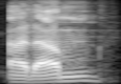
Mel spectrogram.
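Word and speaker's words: ארם: de Siria que repito en hebreo anda muy lejos la pronunciación es aram Entonces sería el aramí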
